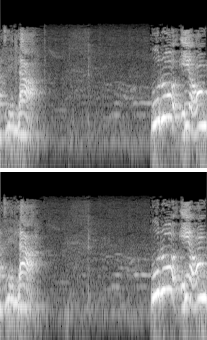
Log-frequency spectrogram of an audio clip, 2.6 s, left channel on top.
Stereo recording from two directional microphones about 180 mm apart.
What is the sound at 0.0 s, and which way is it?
Speech, 65° right (ahead or behind).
